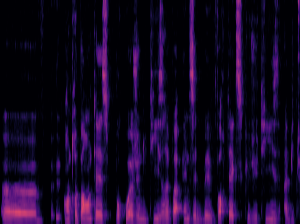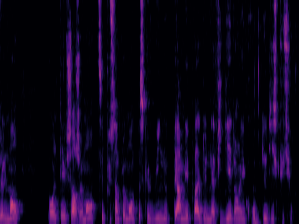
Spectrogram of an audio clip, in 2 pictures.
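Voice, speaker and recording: A software tutorial presenter walks viewers step by step through a computer program in a plain, methodical screen recording, using lots of fillers and frequent "voilà." His medium-pitched voice has fairly even intonation at a normal speed, and the highs are cut off.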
